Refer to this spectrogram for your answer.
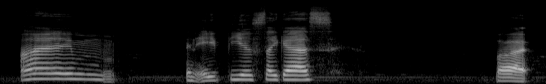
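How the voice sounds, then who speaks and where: Lively intonation from a woman with an American accent, on a very clean recording with a silent background. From United States. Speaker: vlogger. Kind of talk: casual video monologue. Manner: halting, hesitant; enunciating carefully.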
